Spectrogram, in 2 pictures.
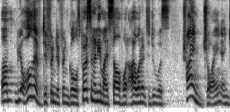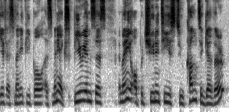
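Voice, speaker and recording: A young man hosting a student podcast in a relaxed, talkative way with a husky voice. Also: a little high, fast talker, few pauses. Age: young adult. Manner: relaxed, talkative, many fillers. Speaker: podcast host. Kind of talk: casual podcast chat.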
